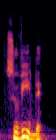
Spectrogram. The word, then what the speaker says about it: sous vide: I know it's pronounced sous vide, but it looks different.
